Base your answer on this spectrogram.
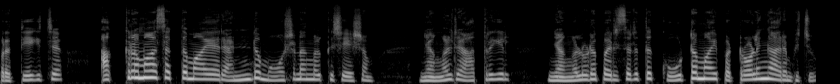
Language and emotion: Malayalam, fearful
